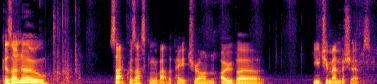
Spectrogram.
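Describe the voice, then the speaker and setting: A man's voice: mid-range voice, measured pace, clean tone, faint music behind. A man chatting casually and in a rambling way as he hosts a livestream while gaming. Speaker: streamer, ASMR channel host.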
